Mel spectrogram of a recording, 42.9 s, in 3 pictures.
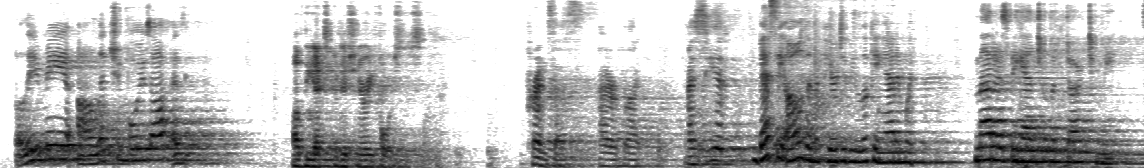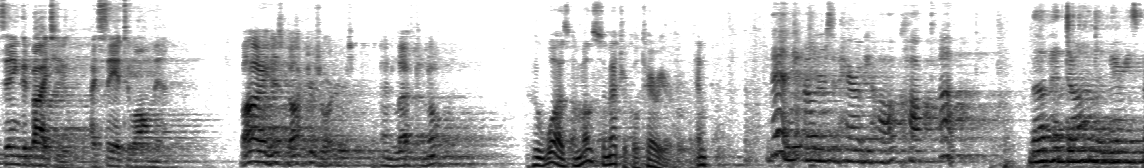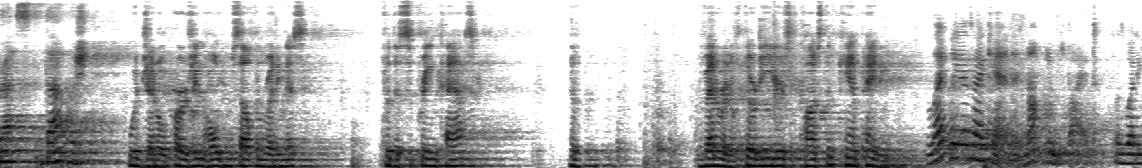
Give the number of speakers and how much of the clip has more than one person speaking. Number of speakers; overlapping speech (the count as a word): nine, no overlap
